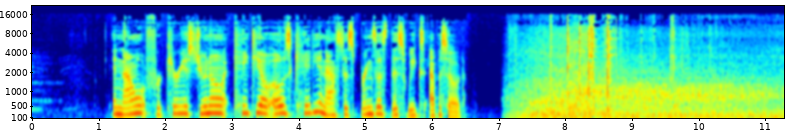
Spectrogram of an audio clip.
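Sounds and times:
speech: 1.2 - 6.6
fuel pump filling a car's tank at a gas station: 7.1 - 11.2.

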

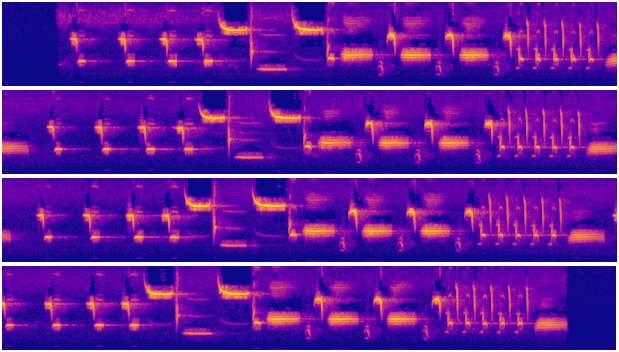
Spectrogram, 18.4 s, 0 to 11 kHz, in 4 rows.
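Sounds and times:
song sparrow singing: 0.4 - 18.1.

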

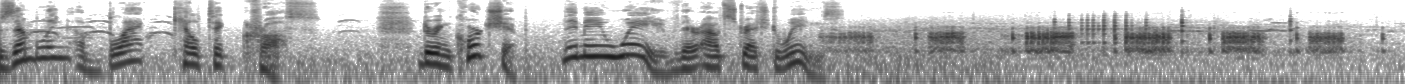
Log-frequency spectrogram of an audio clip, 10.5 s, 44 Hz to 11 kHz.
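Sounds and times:
speech: 0.0 - 6.6
double-crested cormorants making guttural grunting croaks at a nesting colony: 6.2 - 10.5.

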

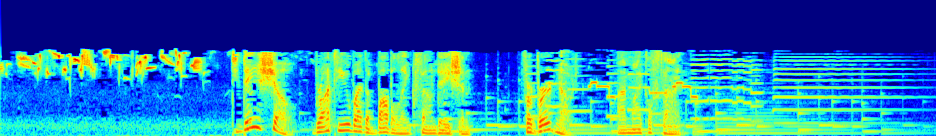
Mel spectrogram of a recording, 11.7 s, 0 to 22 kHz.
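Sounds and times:
Lapland longspur singing a warble: 0.0 - 6.3, 7.0 - 9.3
speech: 3.0 - 6.0, 6.6 - 8.7.

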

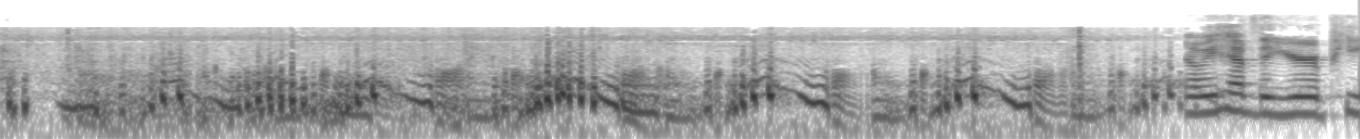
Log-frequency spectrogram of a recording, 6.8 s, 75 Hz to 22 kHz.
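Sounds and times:
rock pigeon cooing: 0.0 - 6.0
speech: 6.0 - 6.7.

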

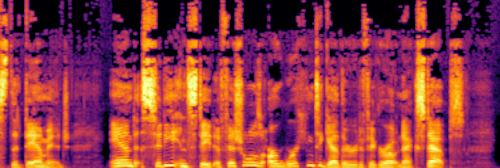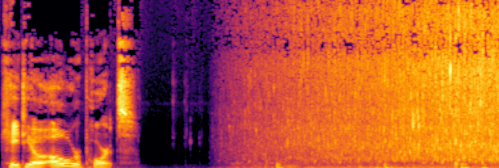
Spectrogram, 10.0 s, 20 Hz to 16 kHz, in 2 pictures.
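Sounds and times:
speech: 0.0 - 6.4
water gushing from a drainage tube draining a flooded crawl space: 7.2 - 9.9.

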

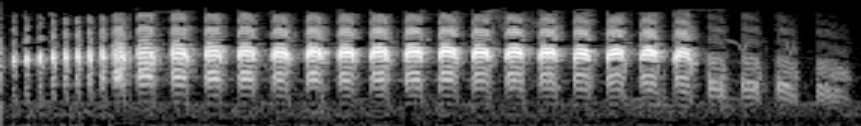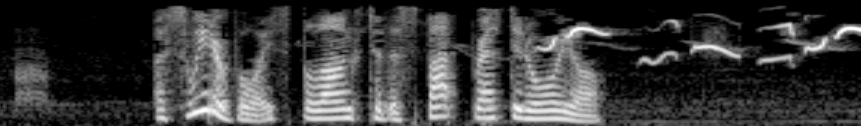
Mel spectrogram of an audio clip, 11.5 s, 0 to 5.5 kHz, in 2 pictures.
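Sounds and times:
mangrove cuckoo singing: 0.0 - 6.1, 8.7 - 11.4
speech: 6.8 - 9.8.

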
